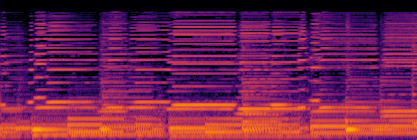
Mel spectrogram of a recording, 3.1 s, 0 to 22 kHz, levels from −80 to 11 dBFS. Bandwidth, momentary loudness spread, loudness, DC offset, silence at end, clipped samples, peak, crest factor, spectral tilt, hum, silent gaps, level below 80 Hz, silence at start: 16.5 kHz; 3 LU; -15 LUFS; under 0.1%; 0 s; under 0.1%; 0 dBFS; 14 dB; -4 dB/octave; none; none; -38 dBFS; 0 s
